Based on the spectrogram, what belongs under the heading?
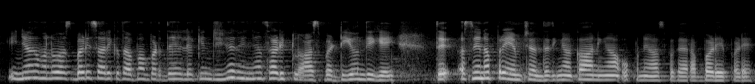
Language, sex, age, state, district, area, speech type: Dogri, female, 30-45, Jammu and Kashmir, Reasi, rural, spontaneous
